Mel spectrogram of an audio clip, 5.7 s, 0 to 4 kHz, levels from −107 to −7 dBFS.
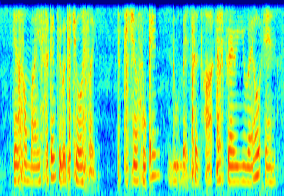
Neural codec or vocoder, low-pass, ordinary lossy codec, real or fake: codec, 16 kHz, 4 kbps, FunCodec, trained on Chinese and English, 50 frames a second; 3.6 kHz; none; fake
